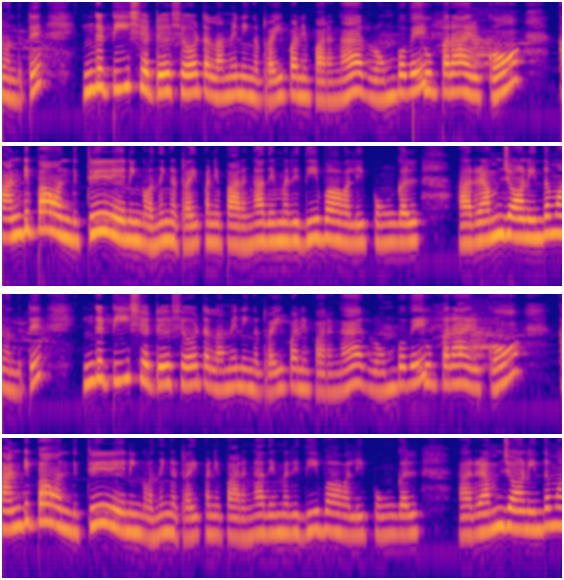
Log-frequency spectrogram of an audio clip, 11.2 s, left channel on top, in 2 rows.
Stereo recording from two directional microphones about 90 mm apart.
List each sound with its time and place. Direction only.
0.3 s a woman's voice: 30° left (ahead or behind)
